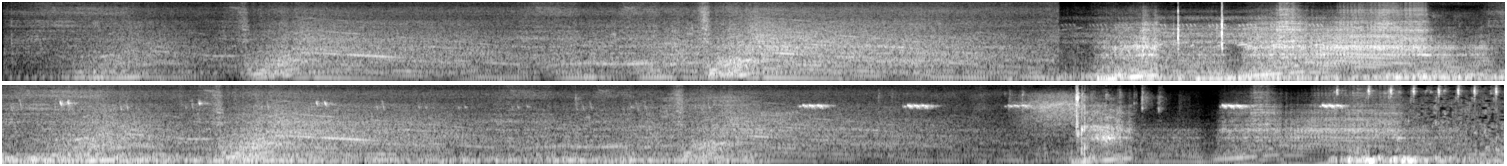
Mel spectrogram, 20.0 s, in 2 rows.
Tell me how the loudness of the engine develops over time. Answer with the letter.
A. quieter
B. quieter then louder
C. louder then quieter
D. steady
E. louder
C.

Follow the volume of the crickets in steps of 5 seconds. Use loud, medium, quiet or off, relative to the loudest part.
off, loud, medium, loud.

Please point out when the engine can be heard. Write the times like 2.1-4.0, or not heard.
0.0-19.9.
